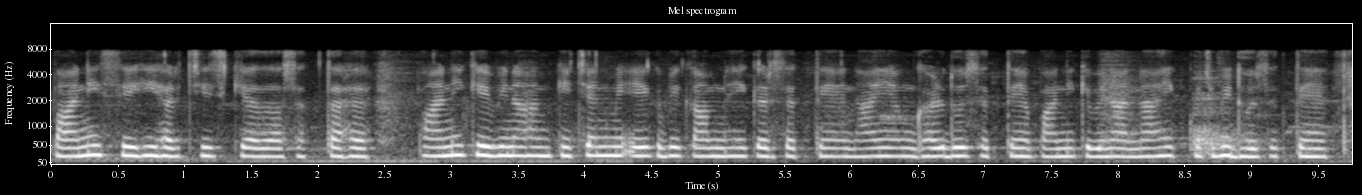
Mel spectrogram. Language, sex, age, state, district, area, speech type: Urdu, female, 30-45, Bihar, Darbhanga, rural, spontaneous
